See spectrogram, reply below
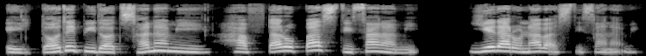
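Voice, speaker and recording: A woman's voice: a little high, vocal fry, dark tone. A woman voicing a frightened old mother in a spoken folktale, with a fretful, wailing manner. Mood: lamenting.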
